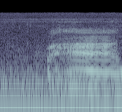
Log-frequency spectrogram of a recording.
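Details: Pet cat wanting to mate in the morning, giving a short harmonic-rich yowl that rises and holds, about a second long, over faint background hum.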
